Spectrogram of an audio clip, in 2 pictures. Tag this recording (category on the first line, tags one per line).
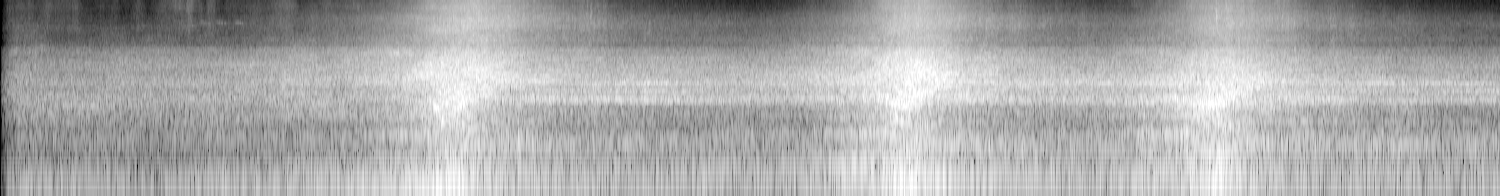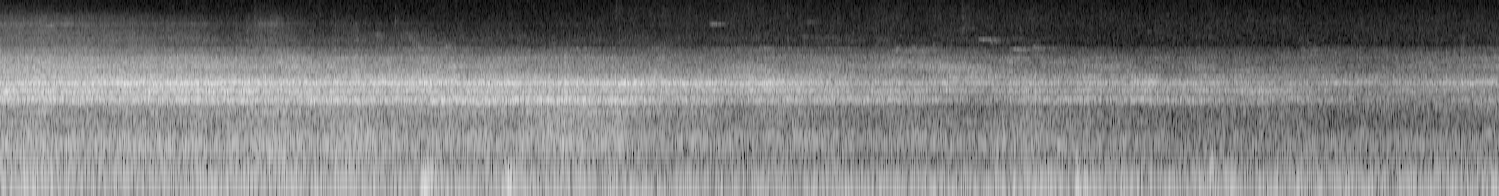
Soundscapes > Urban
cars
field-recording
passing
road
street
town
traffic
UK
